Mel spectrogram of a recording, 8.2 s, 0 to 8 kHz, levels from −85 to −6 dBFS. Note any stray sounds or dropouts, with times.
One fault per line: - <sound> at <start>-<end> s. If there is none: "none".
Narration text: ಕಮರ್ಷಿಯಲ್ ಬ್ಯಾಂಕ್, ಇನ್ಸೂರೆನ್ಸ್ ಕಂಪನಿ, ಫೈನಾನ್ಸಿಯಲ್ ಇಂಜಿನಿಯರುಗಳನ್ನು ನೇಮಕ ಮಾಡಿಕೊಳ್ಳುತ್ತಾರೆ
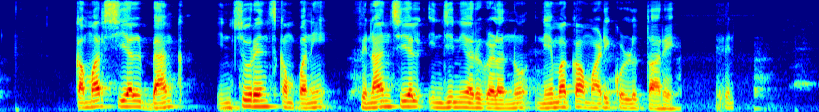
- laugh at 7.2-7.3 s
